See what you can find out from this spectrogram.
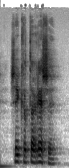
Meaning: secretary (a person keeping records and handling clerical work)
- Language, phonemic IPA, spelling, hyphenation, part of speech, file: Dutch, /sɪkrətaːˈrɛsə/, secretaresse, se‧cre‧ta‧res‧se, noun, Nl-secretaresse.ogg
